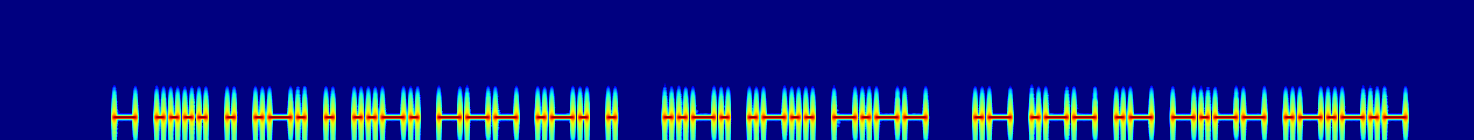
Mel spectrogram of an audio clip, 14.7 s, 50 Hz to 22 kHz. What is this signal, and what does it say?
Morse code, heard as a keyed tone, about 17 wpm, 700 Hz. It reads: THEREFORE FLY AWAY.
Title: Sentences from Top 800 Words 17wpm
